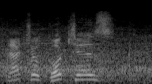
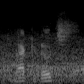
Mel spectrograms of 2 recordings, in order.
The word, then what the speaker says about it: Nacogdoches: Nacho Gochez, Texas. Is that how you say it? How do you say it? Nacogdoches.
